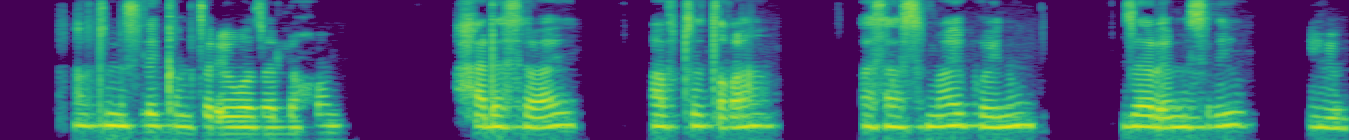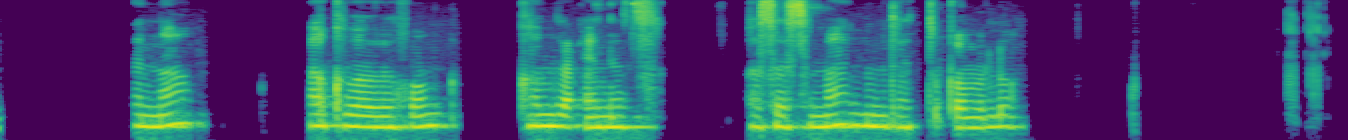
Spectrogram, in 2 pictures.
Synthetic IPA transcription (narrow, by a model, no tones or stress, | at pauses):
ʔaβt̪ʰimɨslikʰɐmt̪ʰɐɾʔiwozɐlːɐxum | ħad̪ɐsɐβaj | ʔaβt̪ʰit̪ʼɨkʼa | asasmajkʰo̞jnu | zɐɾʔimɨsli | ʔɨjːu | ʔɨnːa | ʔaβkʰɐβaβixum | kʰɐmziʕajnɐt̪ | ɐsɐsmajnɨmɨt̪ʰat̪t̪ʼɨkʼːɐmɨlːo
